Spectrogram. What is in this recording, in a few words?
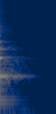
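Bongo High Heel; Bongo A H Heel; Latin Percussion; Drums; Drum Hits; Ableton; Factory Packs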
